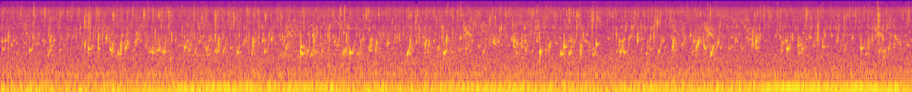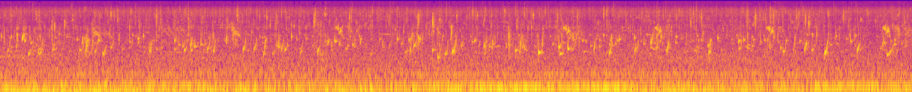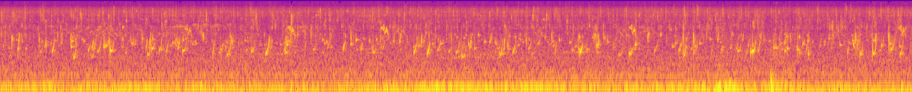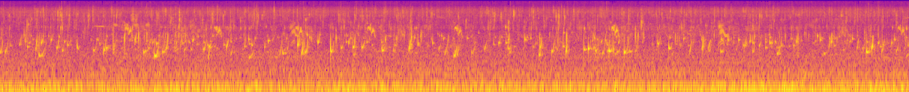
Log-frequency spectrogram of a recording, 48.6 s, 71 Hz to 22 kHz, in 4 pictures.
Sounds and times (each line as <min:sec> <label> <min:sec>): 0:00.0 fountain 0:48.6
